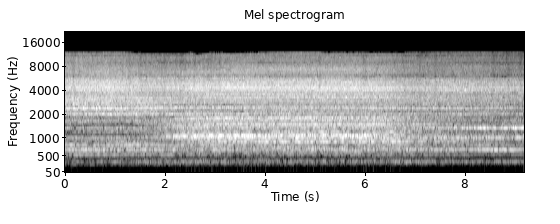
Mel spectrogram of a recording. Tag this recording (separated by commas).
Christmas music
